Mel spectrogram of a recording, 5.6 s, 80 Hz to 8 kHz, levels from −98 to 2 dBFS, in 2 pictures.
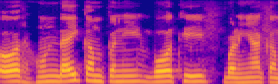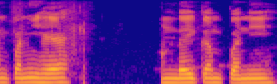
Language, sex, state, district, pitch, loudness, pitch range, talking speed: Hindi, male, Bihar, Lakhisarai, 160 Hz, -19 LUFS, 150-185 Hz, 120 wpm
